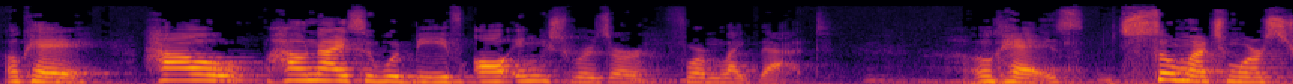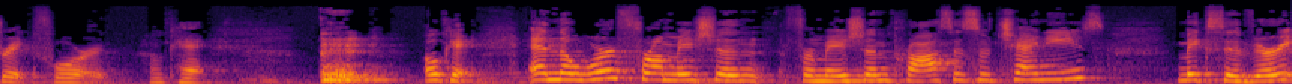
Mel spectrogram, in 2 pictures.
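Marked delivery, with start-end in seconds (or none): none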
